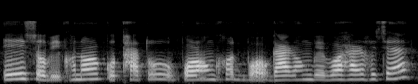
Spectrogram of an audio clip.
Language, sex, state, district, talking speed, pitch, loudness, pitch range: Assamese, female, Assam, Sonitpur, 130 wpm, 225 Hz, -17 LUFS, 215-235 Hz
